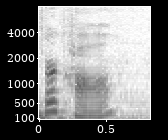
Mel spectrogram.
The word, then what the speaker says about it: Burcaw: Um Shane Burkhall. Did I pronounce that correctly?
